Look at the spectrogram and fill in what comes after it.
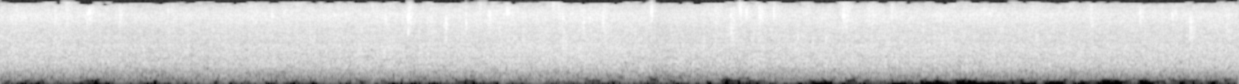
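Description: Heavy rain pouring down in a steady hiss, with sharp splashes of single drops landing close by.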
